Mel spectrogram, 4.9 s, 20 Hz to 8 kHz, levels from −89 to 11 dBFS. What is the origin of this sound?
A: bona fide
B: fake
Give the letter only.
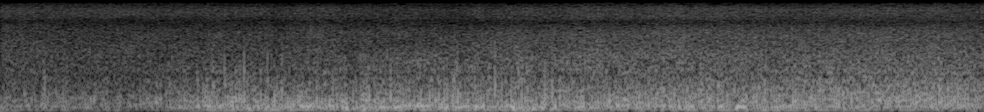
B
